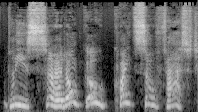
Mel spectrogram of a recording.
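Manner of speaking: put-on high-pitched child pleading; panting little boy. A narrator's reading. Small boy begs the striding stranger to slow down, panting. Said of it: "he panted".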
